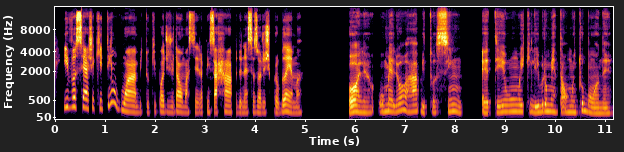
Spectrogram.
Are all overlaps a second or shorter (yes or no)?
yes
